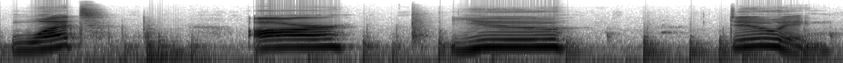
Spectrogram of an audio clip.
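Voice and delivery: each word separate and slow; What are you doing said word by word; full form. Shown as a demonstration. Teacher spelling out the full question. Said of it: "actually is".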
